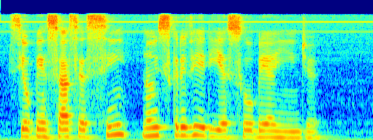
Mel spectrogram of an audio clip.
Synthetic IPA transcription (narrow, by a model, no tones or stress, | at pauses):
sɪewpẽsasɪasĩnɐ̃w̃iskɾeveɾiɐsobɾɪɐĩd͡ʒiɐ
